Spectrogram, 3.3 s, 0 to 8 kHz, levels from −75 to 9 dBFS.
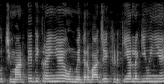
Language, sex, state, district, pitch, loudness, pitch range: Hindi, female, Chhattisgarh, Bilaspur, 260 Hz, -15 LUFS, 235-270 Hz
